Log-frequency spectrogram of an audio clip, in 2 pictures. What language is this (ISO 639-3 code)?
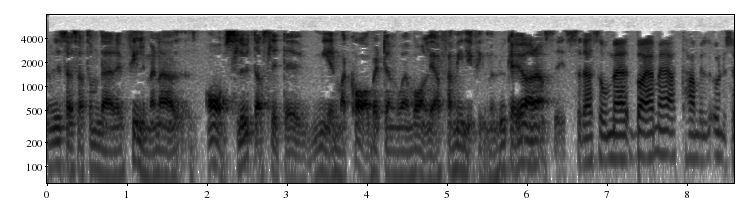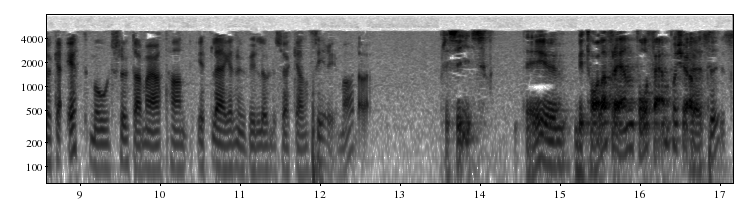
swe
